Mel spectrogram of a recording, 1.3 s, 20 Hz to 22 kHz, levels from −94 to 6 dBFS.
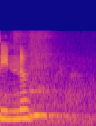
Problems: background sounds at intervals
